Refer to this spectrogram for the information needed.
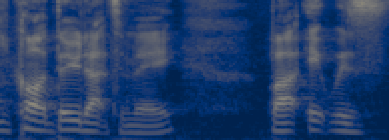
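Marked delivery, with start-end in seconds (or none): none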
